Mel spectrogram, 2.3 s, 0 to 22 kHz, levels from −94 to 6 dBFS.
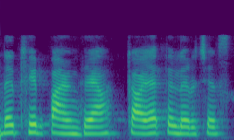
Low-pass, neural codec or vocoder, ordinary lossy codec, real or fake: none; codec, 16 kHz, 1 kbps, FunCodec, trained on LibriTTS, 50 frames a second; none; fake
